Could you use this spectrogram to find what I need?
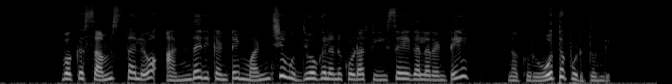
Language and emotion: Telugu, disgusted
